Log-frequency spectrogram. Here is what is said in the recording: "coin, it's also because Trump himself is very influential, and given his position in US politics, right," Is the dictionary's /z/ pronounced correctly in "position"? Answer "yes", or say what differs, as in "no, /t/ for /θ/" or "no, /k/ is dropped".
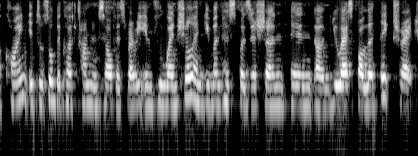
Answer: yes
